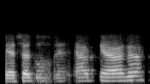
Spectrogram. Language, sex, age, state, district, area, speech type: Urdu, male, 30-45, Uttar Pradesh, Muzaffarnagar, urban, conversation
